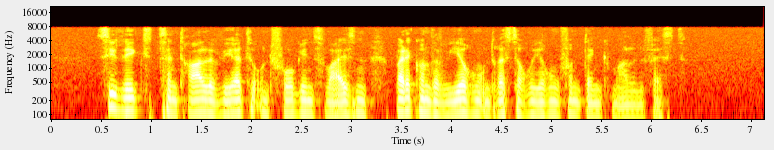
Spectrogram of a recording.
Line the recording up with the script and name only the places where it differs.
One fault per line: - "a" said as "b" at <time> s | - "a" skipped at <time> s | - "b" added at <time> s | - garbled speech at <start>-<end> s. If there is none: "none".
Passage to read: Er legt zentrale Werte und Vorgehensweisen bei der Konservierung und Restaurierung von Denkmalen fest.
- "Er" said as "Sie" at 0.4 s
